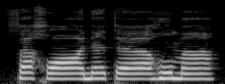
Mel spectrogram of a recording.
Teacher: حرف الخاء کی ادائیگی حلق کے اوپر والے حصے سے ہے۔ خاء حروف التفخیم میں سے ہے تو ہمیں خاء کو اور اس کے بعد مد الف کو دونوں کو بھاری آواز میں ادا کرنا ہے۔ فخانتہما۔ حرف التا پہ کھڑا زبر ہے تو یہاں مد الف ہے، ہم مد الف کو ظاہر کریں گے۔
